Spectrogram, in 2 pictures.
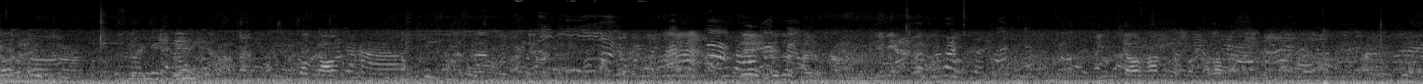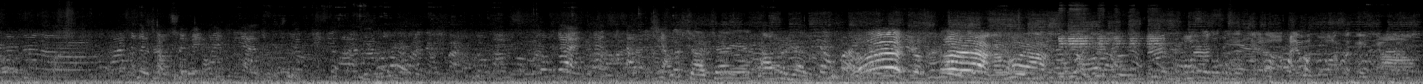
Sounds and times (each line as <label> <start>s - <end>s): vendors peddling 0.0s - 28.4s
